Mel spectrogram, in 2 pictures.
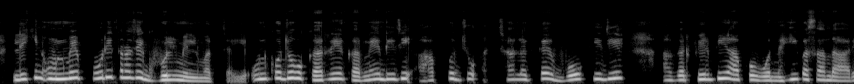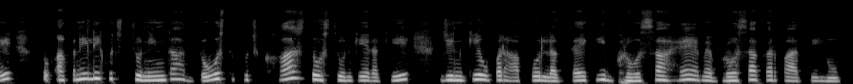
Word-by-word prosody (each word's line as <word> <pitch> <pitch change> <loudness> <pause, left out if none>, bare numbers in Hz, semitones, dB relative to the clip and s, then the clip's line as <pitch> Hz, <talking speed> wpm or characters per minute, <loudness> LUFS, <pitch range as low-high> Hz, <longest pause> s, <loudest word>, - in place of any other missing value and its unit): लेकिन 240 +7 +2
उनमें 260 +4 +7
पूरी 285 +4 0
तरह 310 -1 +1
से 300 -2 +4
घुल-मिल 200 -4 +3
मत 145 -2 -4
जाइये। - - -13
उनको 255 +3 +3
जो 290 +3 +5
वो 280 - +6
कर 200 0 +3
रहे 250 +2 +1
हैं 255 - +1
करने 200 +5 0
दीजिए, 240 +3 +2
आपको 195 - -5
जो 240 +3 -5
अच्छा 220 - -12
लगता 225 +3 -3
है 265 - +3
वो 205 +2 +1
कीजिए 255 +4 +2 0.5
अगर 205 +1 -2
फिर 230 0 +4
भी 275 - +6
आपको 215 -1 0
वो 185 0 +1
नहीं 235 +9 0
पसंद 210 -4 0
आ 165 -1 -3
रहे, 225 +8 0 0.3
तो - - -4 0.2
अपने 220 +5 +1
लिए 275 +1 +4
कुछ 255 -1 -7
चुनिंदा 200 +3 +1 0.2
दोस्त, 240 +7 +1
कुछ 210 -1 -11
खास 275 +6 -1
दोस्त 210 -3 +1
चुन 180 -3 -2
के 185 -1 -2
रखिए, 190 +8 -2 0.3
जिनके 200 +2 +1
ऊपर 200 -2 0
आपको 165 +3 -4
लगता 165 +1 -3
है 185 - +1
कि 215 +4 -2
भरोसा 170 +5 0 0.2
है, 220 -1 +1
मैं 180 -2 -1
भरोसा 175 +7 -1
कर 200 -1 -2
पाती 160 -1 -6
हूँ, 150 -1 -4
210 Hz, 200 wpm, -23 LUFS, 185-245 Hz, 0.5 s, उनमें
